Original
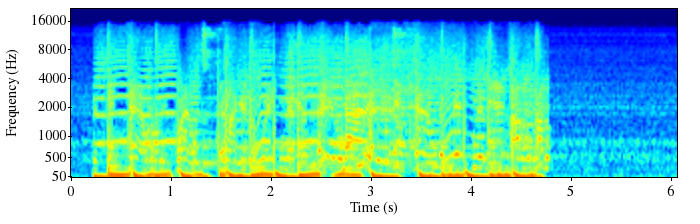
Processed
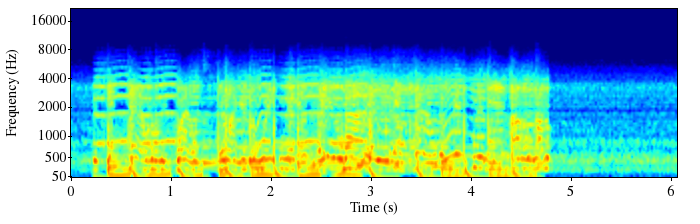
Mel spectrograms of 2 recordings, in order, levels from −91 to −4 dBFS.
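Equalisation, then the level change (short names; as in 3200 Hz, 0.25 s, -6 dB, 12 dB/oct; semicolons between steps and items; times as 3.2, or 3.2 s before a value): speaker cabinet 200–3900 Hz, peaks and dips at 220 Hz +6 dB, 420 Hz +10 dB, 1300 Hz +5 dB, 3200 Hz +9 dB; low shelf 490 Hz +8.5 dB; notch 1900 Hz, Q 5.9; 0.0 dB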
